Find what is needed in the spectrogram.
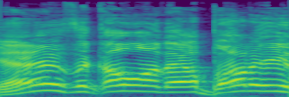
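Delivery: very high pitch, loud, chummy voice. Retelling the Joker greeting Bruce Wayne: Honeymooners guy voice. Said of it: "from The Honeymooners kind of voice".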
